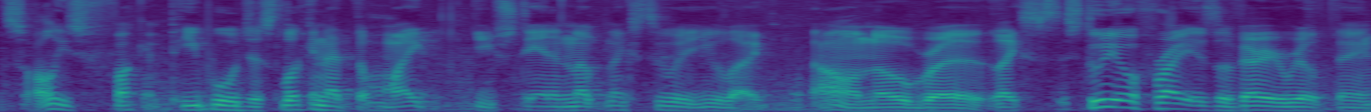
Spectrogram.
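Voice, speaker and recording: Fairly low-pitched man talking at a fairly quick pace amid noticeable background noise. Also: ordinary pitch variation. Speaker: rapper. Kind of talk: casual chat. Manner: animated.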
